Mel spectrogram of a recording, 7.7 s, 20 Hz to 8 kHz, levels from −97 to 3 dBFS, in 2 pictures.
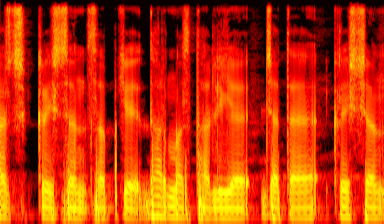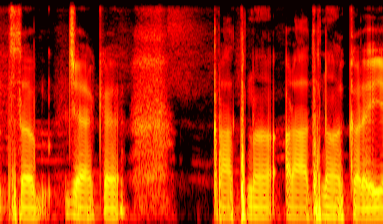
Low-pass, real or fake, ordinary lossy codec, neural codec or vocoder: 7.2 kHz; real; Opus, 64 kbps; none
